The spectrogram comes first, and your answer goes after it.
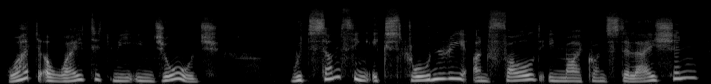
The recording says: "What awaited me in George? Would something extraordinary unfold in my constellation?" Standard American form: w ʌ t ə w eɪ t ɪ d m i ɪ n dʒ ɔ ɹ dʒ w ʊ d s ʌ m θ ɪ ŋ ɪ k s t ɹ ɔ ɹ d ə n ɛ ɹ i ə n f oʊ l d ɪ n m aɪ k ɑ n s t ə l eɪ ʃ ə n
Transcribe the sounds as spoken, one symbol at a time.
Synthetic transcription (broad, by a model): w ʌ t ə w eɪ t ɪ d m i ɪ n dʒ ɔ ɹ dʒ w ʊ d s ʌ m θ ɪ ŋ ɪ k s t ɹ ɔ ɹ d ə n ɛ ɹ i ə n f oʊ l d ɪ n m aɪ k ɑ n s t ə l eɪ ʃ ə n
